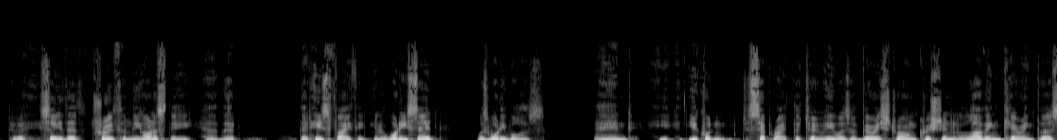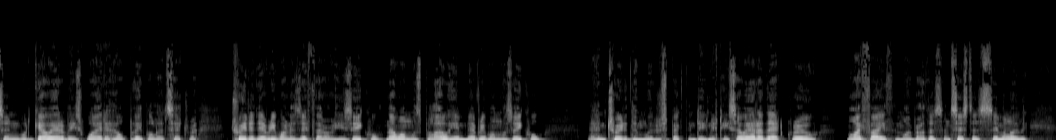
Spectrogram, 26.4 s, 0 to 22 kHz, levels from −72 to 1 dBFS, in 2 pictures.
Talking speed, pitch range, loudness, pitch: 190 wpm, 135-155 Hz, -20 LUFS, 145 Hz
